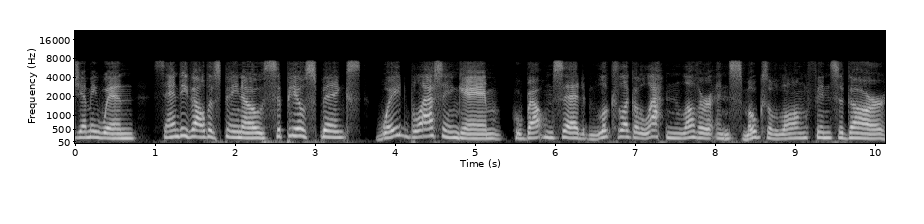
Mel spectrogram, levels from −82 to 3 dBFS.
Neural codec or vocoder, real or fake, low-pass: codec, 16 kHz in and 24 kHz out, 0.4 kbps, LongCat-Audio-Codec, fine tuned four codebook decoder; fake; 7.2 kHz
